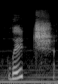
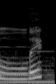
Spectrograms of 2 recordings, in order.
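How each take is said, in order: First: The word ends with a ch sound. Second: The word ends with a k sound. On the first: "everyone I know has said lich" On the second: "I think it's supposed to be lick"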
